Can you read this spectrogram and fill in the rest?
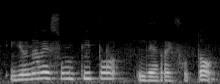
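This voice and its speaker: A woman telling a true-crime story in a chatty, expressive way, acting out the quotes. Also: sits high, moderate pace, slight background noise.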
